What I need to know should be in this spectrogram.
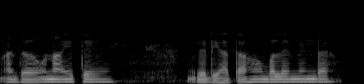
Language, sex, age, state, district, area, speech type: Santali, male, 18-30, Jharkhand, Pakur, rural, spontaneous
